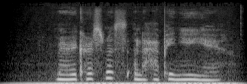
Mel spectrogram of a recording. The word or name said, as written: joyeux Noël et bonne année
